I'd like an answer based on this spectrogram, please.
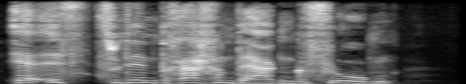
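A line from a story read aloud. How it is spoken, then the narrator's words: Calling out. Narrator (German): rief Fliegenbein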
